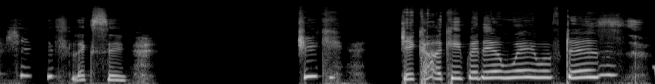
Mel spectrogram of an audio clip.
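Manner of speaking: high, slow, mock-indignant squeal; high mock outrage. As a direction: whine in fake outrage. Mock outrage at rich Nagisa.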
